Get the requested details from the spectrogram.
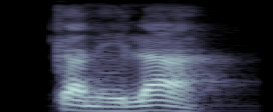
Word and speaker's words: kanila: That would be kanila. Kanila. Kanila. Kanila is spelled as K-A-N-I-L-A.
